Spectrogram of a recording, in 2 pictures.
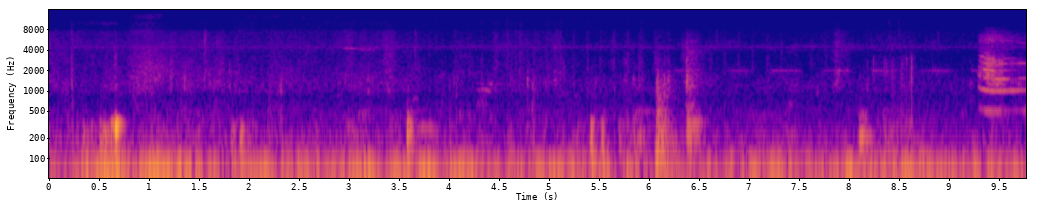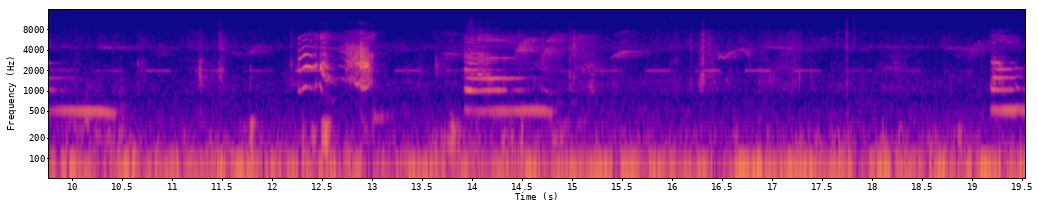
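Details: Cats on Tashiro Island, the cat island in Ishinomaki, Miyagi, Japan, in 2023, crowd around their returning caretaker expecting dinner, a toddling kitten among the adults; several drawn-out meows cluster midway, over low outdoor rumble and faint clatter.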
